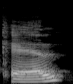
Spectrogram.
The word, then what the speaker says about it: quel: We have quel, quel, quel, quel. The same pronunciation, but for different writing, which means what.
